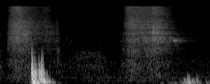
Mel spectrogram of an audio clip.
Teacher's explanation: F together okay now the letter F sounds like this when you use your bottom lip and your top teeth and you kind of put your bottom lip on top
